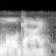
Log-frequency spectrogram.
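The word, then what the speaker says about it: Milngavie: glasgow a place called mull guy it's not how you spell it but it's how you pronounce it apparently um and that sort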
